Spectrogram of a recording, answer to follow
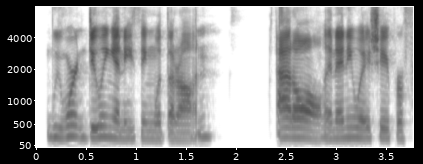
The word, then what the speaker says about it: Iran: You've already proven that you support Iran. How? And by the way, it's pronounced Aran. I just wanted to make sure that people were, hearing that that's what you said.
